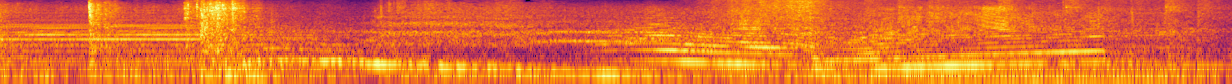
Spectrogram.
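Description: Rally car engine revving inside the cockpit: a couple of sharp clicks near the start, then the engine's pitch sinks over a few seconds and climbs again in the second half, as with a gear change under acceleration.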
